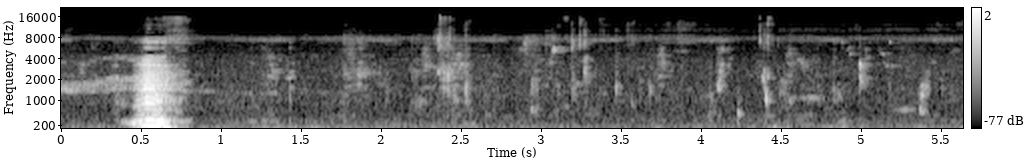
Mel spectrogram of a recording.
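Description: A person chewing a mouthful of soft durian flesh, with faint scattered wet mouth clicks. About half a second in comes one short, louder vocal sound falling in pitch.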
